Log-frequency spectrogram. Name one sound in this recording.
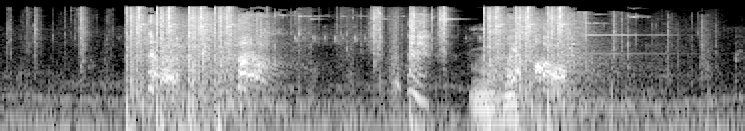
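Pistol shots bang loudly, one after another.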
